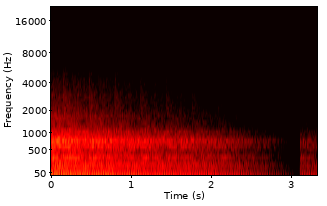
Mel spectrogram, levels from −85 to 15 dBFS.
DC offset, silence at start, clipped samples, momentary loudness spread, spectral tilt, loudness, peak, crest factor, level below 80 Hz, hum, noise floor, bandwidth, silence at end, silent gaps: under 0.1%; 0 s; under 0.1%; 19 LU; -7 dB/octave; -46 LUFS; -26 dBFS; 20 dB; -52 dBFS; none; -72 dBFS; 6.6 kHz; 0 s; none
